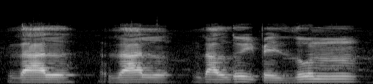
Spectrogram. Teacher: জিহ্বার আগা সামনে দুই দাঁতের আগার সঙ্গে লাগবে লেগে উচ্চারিত হবে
